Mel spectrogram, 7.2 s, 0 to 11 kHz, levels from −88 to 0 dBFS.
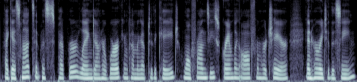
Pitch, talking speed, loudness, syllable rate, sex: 180 Hz, 235 wpm, -18 LUFS, 5.4 syllables/s, female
